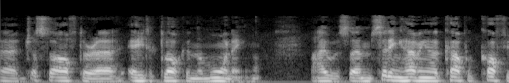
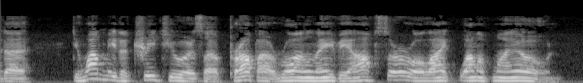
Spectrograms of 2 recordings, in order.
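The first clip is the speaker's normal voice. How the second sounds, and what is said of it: Terrible put-on American accent. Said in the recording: “a terrible American accent”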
